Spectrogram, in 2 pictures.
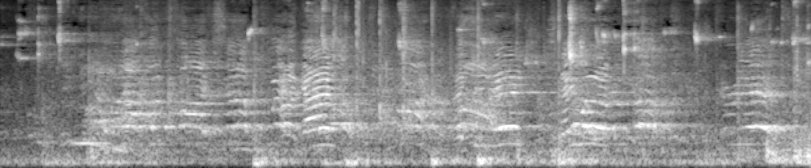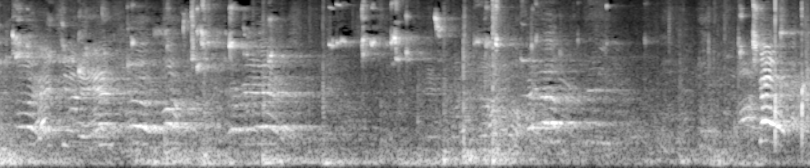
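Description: Basketball bouncing on a hardwood gym floor during live play, repeated short thuds, mixed with indistinct shouting from players and crowd in the large hall.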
